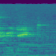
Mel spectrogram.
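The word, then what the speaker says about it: Trünicht: It's pronounced like Trinict. – Trinict, okay. Alright, so I gotta remember these characters.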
